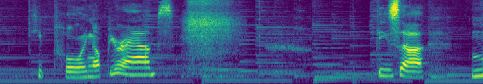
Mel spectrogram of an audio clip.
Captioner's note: inhales and exhales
